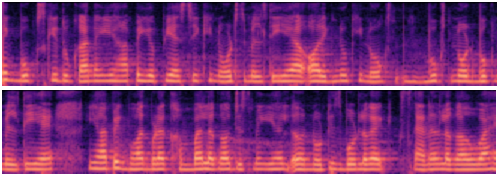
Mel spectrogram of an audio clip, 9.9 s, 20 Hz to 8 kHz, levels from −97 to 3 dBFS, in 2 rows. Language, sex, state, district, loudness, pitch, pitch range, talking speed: Hindi, female, Andhra Pradesh, Chittoor, -17 LUFS, 195 Hz, 185-200 Hz, 265 wpm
